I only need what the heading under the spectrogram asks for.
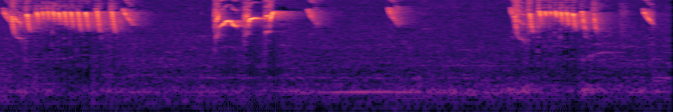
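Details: White-eye (cucak kinoi) calls used as a lure for untrained birds: rapid high buzzy chatter bursts, sharp rising whistles and thin downslurred chips, separated by short pauses, over a faint low hum.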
